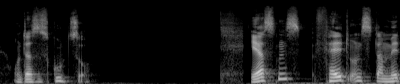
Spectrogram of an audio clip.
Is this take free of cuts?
no; 1 cut; at 2.4 s

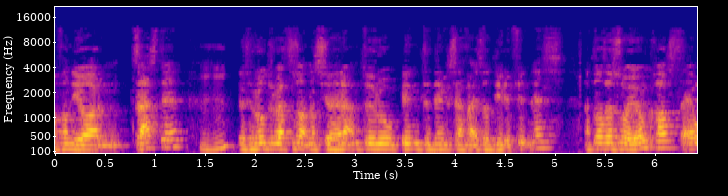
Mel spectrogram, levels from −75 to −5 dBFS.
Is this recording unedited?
no; 3 cuts; at 1.3 s, 2.4 s, 5.2 s

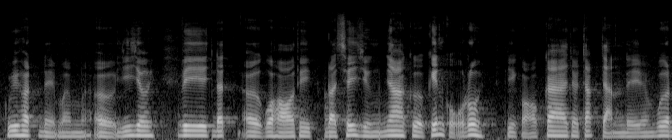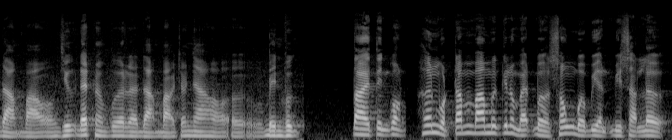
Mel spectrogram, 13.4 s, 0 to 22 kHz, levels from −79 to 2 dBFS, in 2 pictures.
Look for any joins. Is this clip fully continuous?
no; 1 cut; at 10.8 s

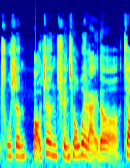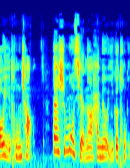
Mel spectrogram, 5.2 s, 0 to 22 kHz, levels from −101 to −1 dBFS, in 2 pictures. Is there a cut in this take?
no; 0 cuts

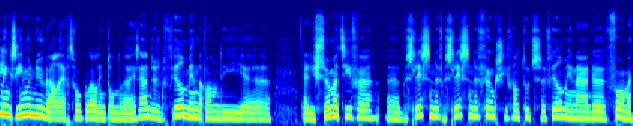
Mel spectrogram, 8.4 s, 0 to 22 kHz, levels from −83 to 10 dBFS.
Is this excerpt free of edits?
no; 2 cuts; at 2.7 s, 5.9 s

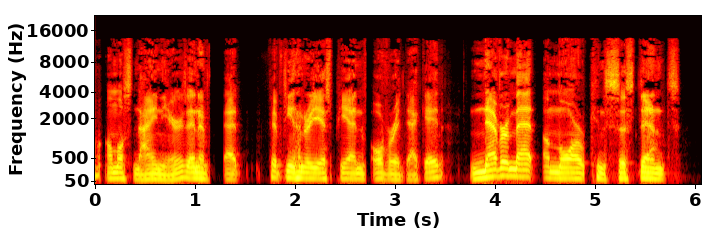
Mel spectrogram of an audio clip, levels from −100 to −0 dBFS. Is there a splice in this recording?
yes; 4 cuts; at 1.1 s, 2.7 s, 3.6 s, 4.9 s

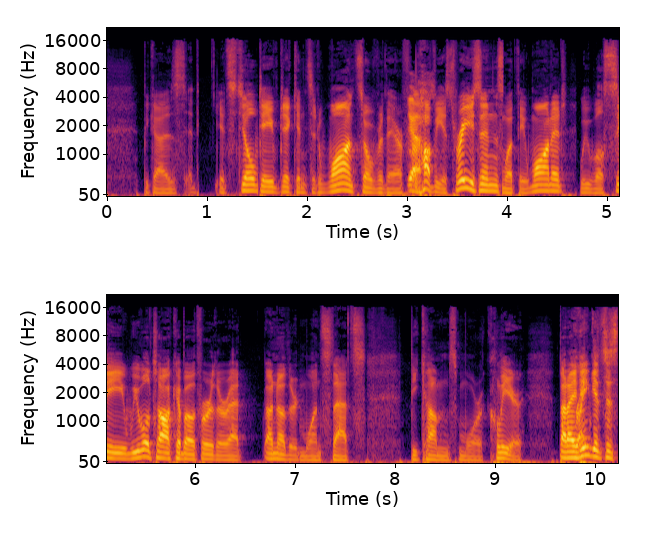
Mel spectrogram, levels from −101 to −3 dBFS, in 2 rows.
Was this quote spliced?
yes; 6 cuts; at 0.9 s, 1.5 s, 4.0 s, 4.7 s, 6.0 s, 7.0 s

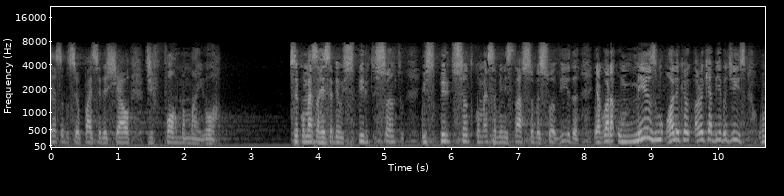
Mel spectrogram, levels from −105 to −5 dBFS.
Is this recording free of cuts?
yes; 0 cuts

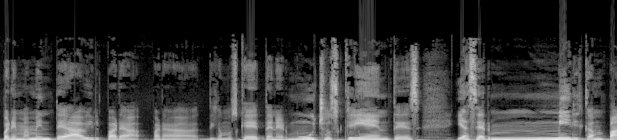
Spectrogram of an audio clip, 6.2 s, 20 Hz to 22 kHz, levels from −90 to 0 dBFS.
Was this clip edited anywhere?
no; 0 cuts

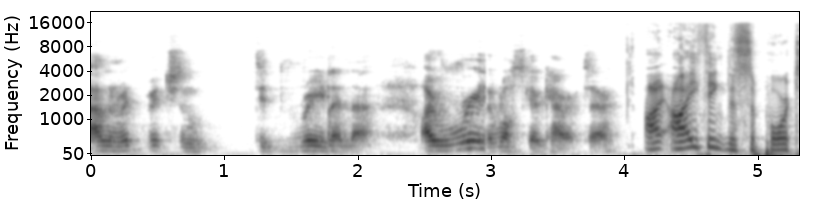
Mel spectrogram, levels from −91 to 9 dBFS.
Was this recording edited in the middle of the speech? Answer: yes; 2 cuts; at 1.8 s, 3.0 s

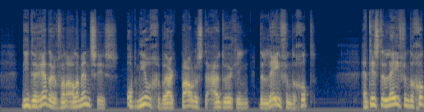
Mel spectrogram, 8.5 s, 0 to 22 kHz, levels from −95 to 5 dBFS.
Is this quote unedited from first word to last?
no; 2 cuts; at 2.5 s, 5.1 s

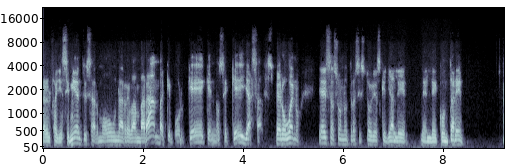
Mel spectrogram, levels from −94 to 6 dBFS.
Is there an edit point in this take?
no; 0 cuts

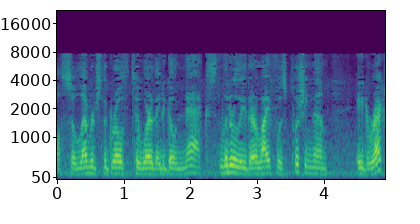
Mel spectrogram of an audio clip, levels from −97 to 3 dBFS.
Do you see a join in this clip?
yes; 1 cut; at 1.6 s

